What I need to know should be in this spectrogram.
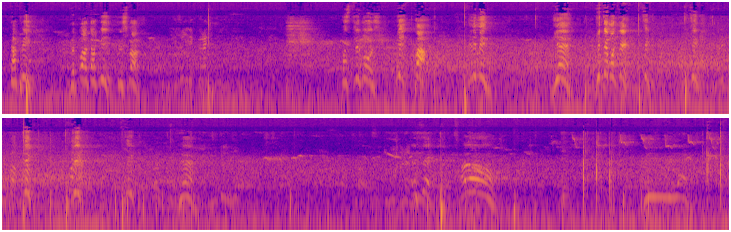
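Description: A football is kicked with sharp thuds on grass.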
